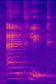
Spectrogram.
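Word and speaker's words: athlete: एथलीट में आपको ध्यान देना है कि यहां पे ई जो है नहीं रहेगा। ठीक है? केवल ए टी एच एल ए टी ई रहेगा। ठीक है? ए टी एच एल ए टी एच एथलीट। Only to syllables इसमें रहेगा।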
